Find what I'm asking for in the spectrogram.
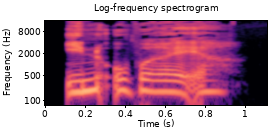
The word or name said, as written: indoperere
